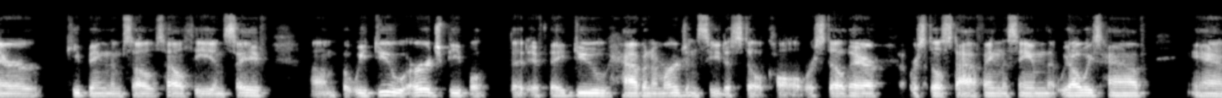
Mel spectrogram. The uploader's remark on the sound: COVID-19 Virtual Town Hall meeting.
